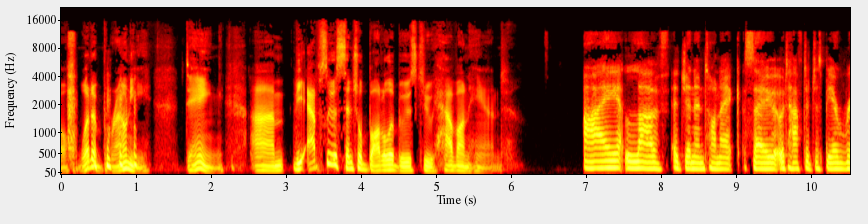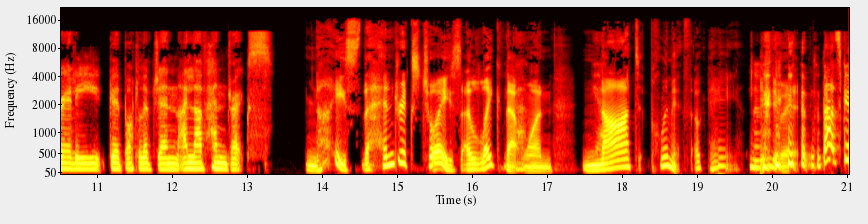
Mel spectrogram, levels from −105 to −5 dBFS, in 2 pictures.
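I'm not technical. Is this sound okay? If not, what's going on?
No. From 18.7 to 19.9 s there is repeated packet loss, which gives a robotic sound: pieces of the call kept going missing, each gap up to about 58 ms, and the receiver patched each one by stretching the last sound. The holes come so close together that the audio turns choppy and machine-like instead of dropping out once.

Right after, at 20.55 to 20.59 s and again at 20.77 to 20.80 s, there is short concealed packet loss. Each time a few hundredths of a second went missing once and was smoothly filled in, the second time only partly. That leaves only a brief smear or wobble, with none of the continuous robotic chopping heard just before.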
